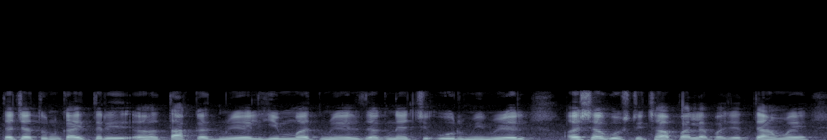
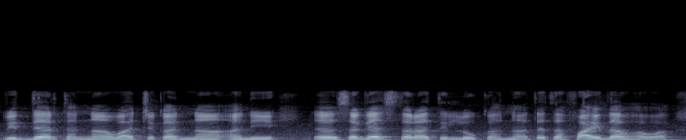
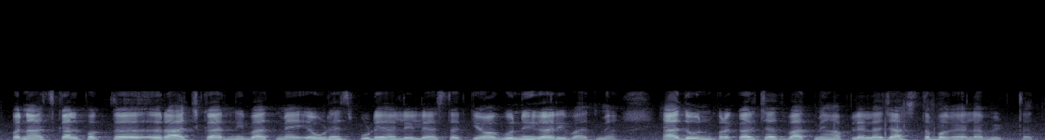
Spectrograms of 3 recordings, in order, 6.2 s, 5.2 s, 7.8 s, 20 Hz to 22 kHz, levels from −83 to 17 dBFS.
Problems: constant background noise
